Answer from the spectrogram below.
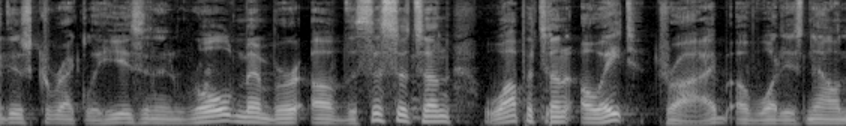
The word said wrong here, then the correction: Oyate: Did I even get that close, Curry? – Very close. Oyate. – Say it again. Say the whole thing. – Sisseton Wahpeton Oyate.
